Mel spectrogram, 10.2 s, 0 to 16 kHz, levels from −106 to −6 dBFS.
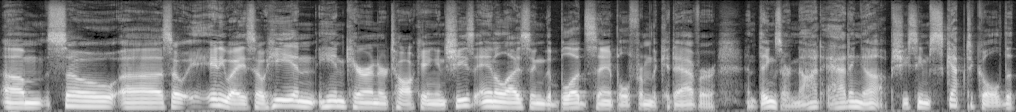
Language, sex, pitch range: English, male, 95-125 Hz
